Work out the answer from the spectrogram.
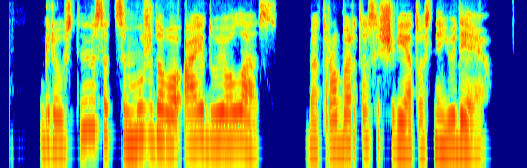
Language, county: Lithuanian, Telšiai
